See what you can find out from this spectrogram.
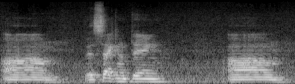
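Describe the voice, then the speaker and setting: A man's voice: lowish voice, steady tone, extremely slow, fairly bright tone. A young man hosting a podcast, giving casual, rambling advice with lots of fillers. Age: young adult. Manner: laid-back, rambling advice with many fillers. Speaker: podcast host. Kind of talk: casual chat. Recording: roomy sound from a distant mic with faint hiss.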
